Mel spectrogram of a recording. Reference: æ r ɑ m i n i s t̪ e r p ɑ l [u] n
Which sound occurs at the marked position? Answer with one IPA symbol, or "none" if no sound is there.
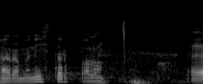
o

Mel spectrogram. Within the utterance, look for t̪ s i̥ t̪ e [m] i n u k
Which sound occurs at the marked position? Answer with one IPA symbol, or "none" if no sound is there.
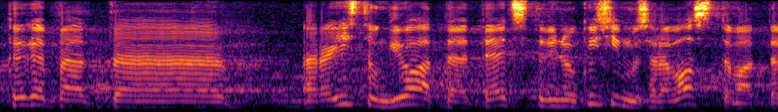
m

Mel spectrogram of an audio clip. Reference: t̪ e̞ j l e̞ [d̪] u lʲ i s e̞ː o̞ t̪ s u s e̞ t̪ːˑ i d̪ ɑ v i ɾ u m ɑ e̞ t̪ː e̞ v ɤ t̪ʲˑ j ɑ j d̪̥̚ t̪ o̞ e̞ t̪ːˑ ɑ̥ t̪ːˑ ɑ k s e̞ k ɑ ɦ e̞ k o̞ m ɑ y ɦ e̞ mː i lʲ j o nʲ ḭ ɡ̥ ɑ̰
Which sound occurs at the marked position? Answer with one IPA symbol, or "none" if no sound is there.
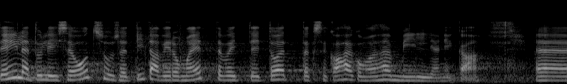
t̪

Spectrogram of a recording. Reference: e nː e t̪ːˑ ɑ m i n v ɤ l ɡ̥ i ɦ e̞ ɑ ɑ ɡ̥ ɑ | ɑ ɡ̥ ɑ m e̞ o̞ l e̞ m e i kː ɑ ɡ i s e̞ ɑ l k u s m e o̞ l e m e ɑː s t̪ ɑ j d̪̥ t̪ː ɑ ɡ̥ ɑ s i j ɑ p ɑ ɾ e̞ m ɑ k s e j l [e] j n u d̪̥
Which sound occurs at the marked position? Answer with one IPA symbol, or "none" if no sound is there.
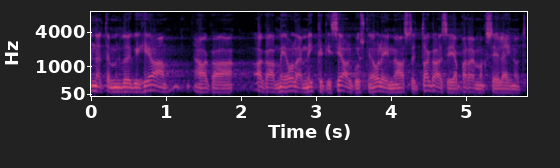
æ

